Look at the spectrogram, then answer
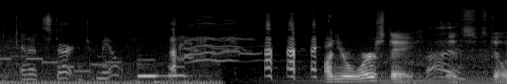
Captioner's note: customer laughs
